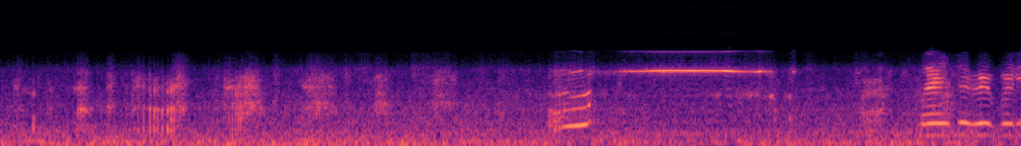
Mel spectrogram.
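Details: Dogs whimpering and yipping in a moving car, excited to get home; short high whines with a long steady squeal midway and rising yelps near the end, over road rumble and a person talking.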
